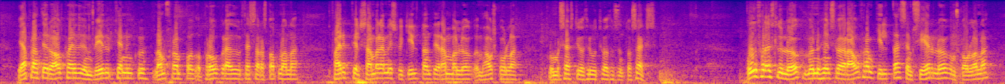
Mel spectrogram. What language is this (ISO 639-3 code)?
isl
